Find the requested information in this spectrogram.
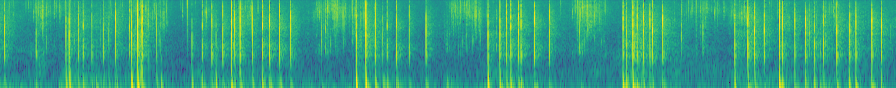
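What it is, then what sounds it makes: Faux leather cushion cover. Long nails tap and scratch a gold crocodile-embossed faux leather pillowcase on a soft cushion. Rapid clusters of sharp, crinkly clicks and scrapes come in bursts with brief pauses, each tap dry and quickly cut off with a low thump beneath a bright crackle.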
